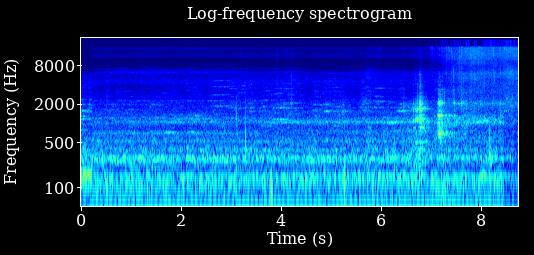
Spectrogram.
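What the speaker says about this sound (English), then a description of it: "get our onions cooking" Onions frying in oil in a pan for Bermuda codfish cakes give a steady, even sizzle throughout, with a few brief louder crackles and clinks near the end.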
